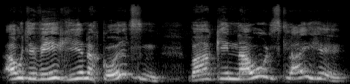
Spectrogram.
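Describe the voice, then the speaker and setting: A man preaching a sermon in an earnest, personal way, pausing often and searching for words. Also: very high-pitched, expressive, slightly rough. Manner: earnest, with many pauses and fillers.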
